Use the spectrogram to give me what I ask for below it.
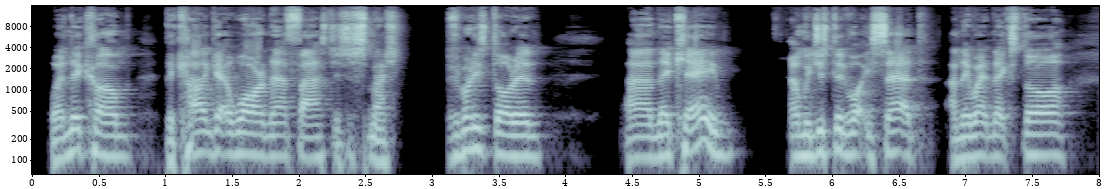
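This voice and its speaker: An animated man with a northern English accent, at a fairly quick pace, on a very clean recording with a silent background. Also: medium pitch for a man. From northwest England, between Liverpool and Manchester. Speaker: former drug dealer telling life story. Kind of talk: interview storytelling.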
